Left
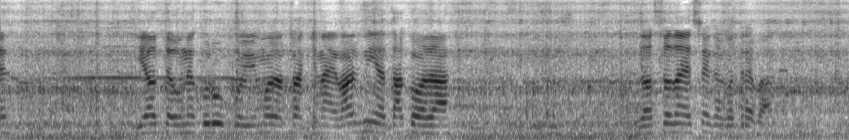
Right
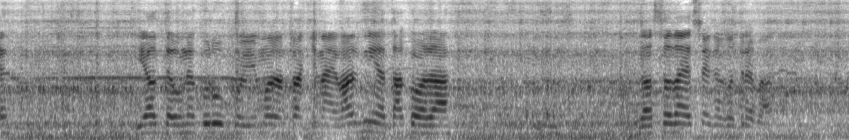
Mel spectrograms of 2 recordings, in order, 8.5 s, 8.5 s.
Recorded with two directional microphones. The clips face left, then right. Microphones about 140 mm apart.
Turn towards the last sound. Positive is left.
turn(degrees=-35)  # may be behind; listen again after turning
